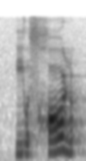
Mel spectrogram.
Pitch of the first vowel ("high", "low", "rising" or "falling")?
rising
